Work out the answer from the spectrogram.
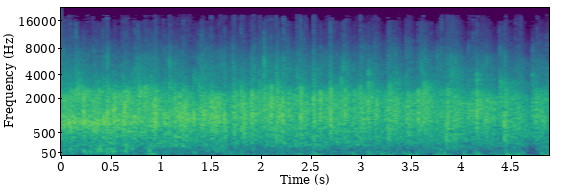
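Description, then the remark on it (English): A crowd applauds for the Lord, steadily for the full five seconds, a dense wash of many hands clapping at a constant loud level with no voices standing out. “Give the Lord a clap off him right where you are.”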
